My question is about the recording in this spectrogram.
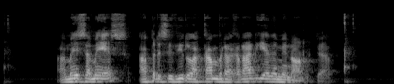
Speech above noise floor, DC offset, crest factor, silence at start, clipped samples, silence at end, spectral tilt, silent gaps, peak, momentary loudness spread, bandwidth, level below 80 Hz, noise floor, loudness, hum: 34 dB; under 0.1%; 20 dB; 0.55 s; under 0.1%; 0.45 s; -5 dB/octave; none; -6 dBFS; 16 LU; 11.5 kHz; -62 dBFS; -59 dBFS; -24 LUFS; none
